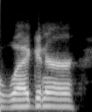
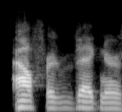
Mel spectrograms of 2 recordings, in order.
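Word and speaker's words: Wegener: it that way but he was German they pronounce the the that W with a V so Alfred Vagner is what I'm going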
